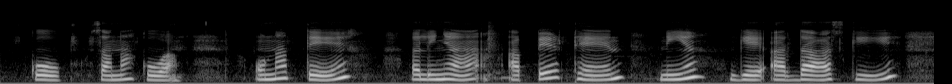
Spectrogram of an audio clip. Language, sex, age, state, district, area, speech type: Santali, female, 18-30, Jharkhand, Seraikela Kharsawan, rural, spontaneous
